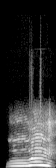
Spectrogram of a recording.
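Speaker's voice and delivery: loud, high woo-wee of disbelief; excited whoop. Real, not acted. Vlogger reacting to the politician's nerve, loud high whoop. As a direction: whoop it out, half amazed, half laughing.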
